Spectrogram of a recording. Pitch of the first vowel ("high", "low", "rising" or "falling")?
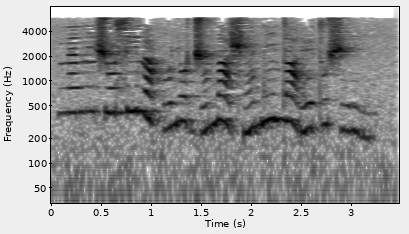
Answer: high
